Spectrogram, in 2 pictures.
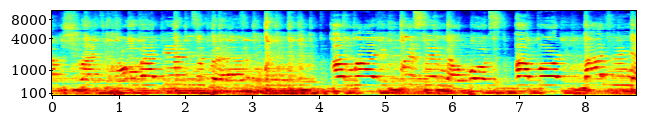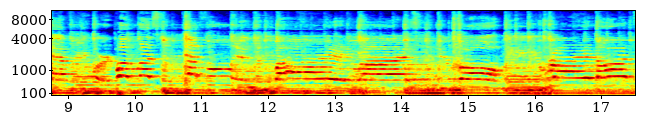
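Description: A man singing live while strumming an acoustic guitar, a solo acoustic performance with the voice carrying the melody over steady strumming throughout.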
